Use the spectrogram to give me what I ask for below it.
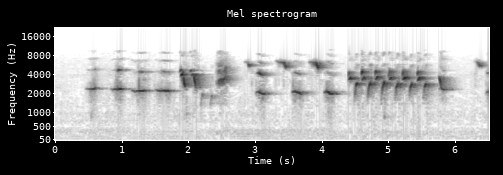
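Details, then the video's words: Lively canary song for training other canaries: steady repeated whistled notes, then varied chirping phrases, ending in a dense, fast rolling trill of rapidly repeated notes before a final chirp. "Masteran Kenari Gacor ||| Kicauan Merdu"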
